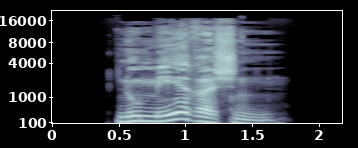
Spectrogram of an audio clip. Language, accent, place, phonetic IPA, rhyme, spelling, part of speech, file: German, Germany, Berlin, [nuˈmeːʁɪʃn̩], -eːʁɪʃn̩, numerischen, adjective, De-numerischen.ogg
- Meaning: inflection of numerisch: 1. strong genitive masculine/neuter singular 2. weak/mixed genitive/dative all-gender singular 3. strong/weak/mixed accusative masculine singular 4. strong dative plural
